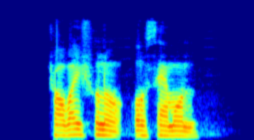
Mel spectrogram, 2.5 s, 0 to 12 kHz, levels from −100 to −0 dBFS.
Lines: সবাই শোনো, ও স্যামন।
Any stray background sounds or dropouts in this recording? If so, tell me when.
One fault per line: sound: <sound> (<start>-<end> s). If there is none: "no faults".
no faults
